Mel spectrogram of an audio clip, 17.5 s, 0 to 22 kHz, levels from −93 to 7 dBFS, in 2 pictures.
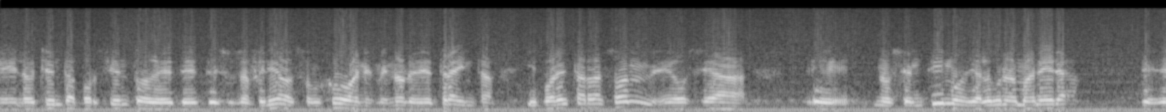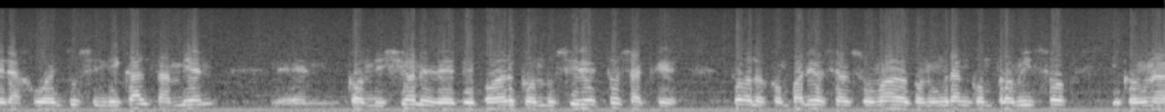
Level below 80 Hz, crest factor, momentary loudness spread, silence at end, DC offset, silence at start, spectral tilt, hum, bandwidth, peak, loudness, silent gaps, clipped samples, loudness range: -32 dBFS; 12 dB; 8 LU; 0 s; 0.6%; 0 s; -6 dB/octave; 50 Hz at -30 dBFS; 16.5 kHz; 0 dBFS; -13 LUFS; none; under 0.1%; 2 LU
